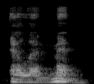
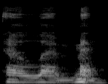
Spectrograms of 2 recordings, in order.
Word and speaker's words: element: Notice how I'm pronouncing the first word here. Etiqueta. The first one is a short E. Second one is a longer E.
